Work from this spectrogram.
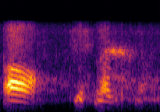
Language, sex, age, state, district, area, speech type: Assamese, male, 60+, Assam, Kamrup Metropolitan, urban, conversation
